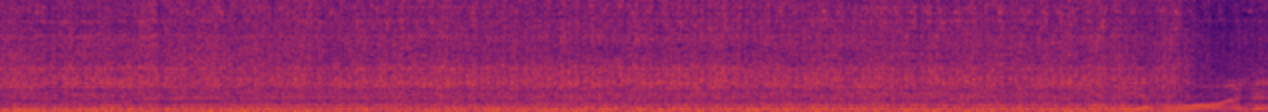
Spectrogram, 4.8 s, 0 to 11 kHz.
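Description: A Kohler Magnum 20 hp engine runs on a Simplicity Sunstar garden tractor while the choke is worked, giving a loud, close, steady chugging drone that slightly shifts in pitch near the end, with someone talking over it.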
